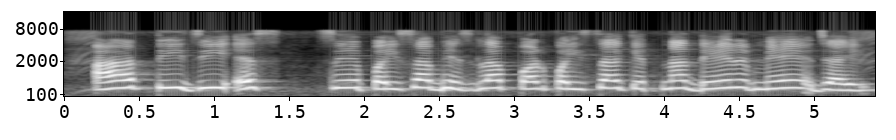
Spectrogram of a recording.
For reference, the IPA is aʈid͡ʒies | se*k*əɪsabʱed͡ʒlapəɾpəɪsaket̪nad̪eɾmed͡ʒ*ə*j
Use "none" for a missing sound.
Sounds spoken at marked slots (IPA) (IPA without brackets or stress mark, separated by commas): p, a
